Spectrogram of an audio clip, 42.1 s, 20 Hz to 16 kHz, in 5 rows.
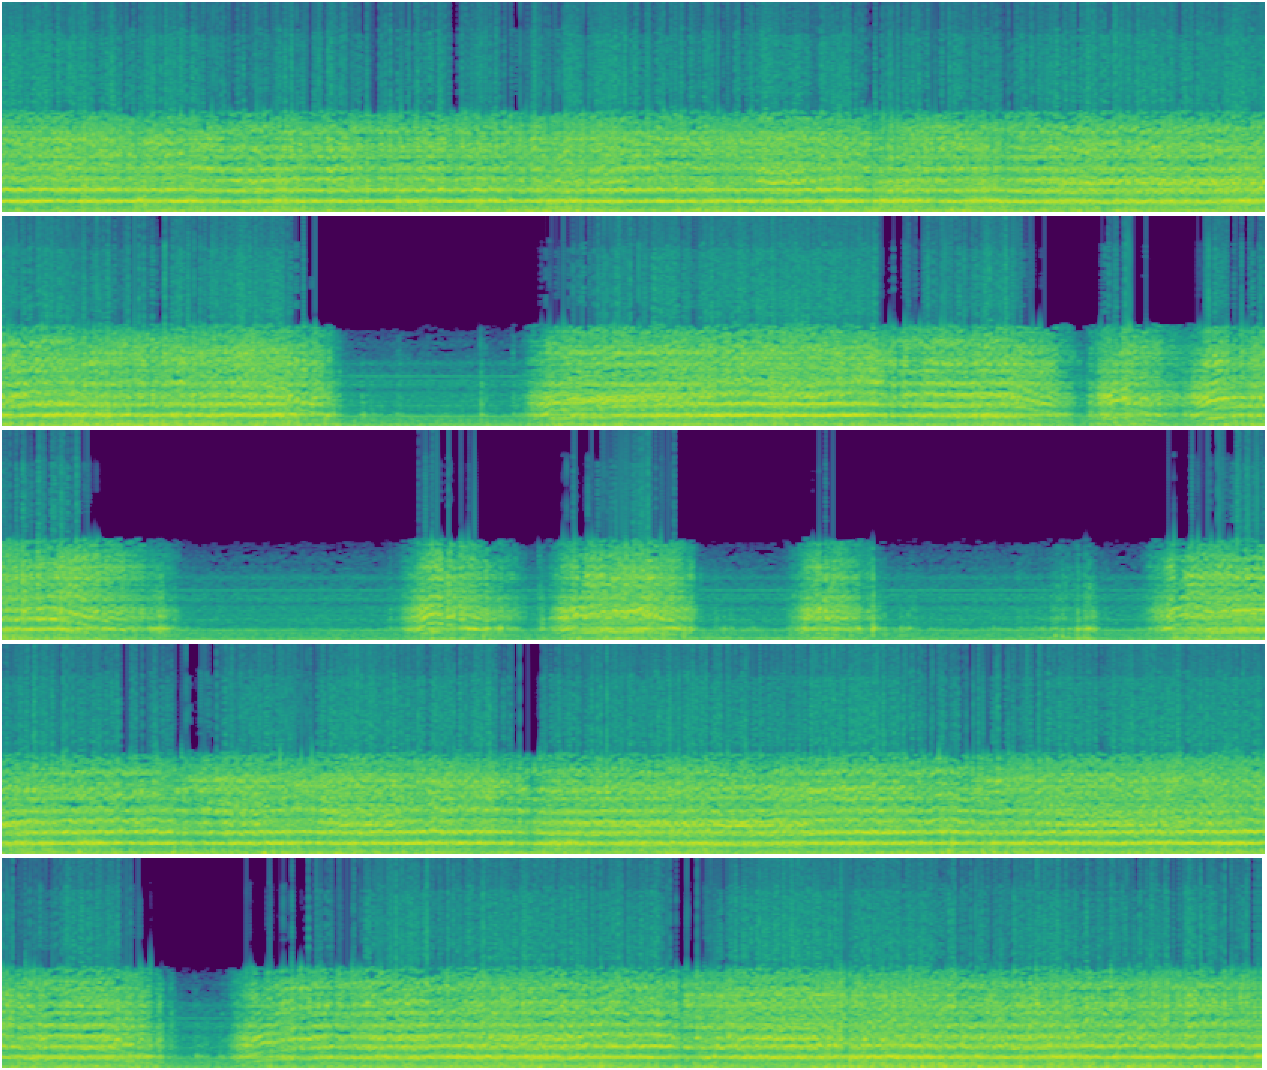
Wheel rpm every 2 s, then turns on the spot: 230, 230, 230, 220, 220, 70, 170, 160, 120, 10, 70, 10, 130, 220, 220, 220, 210, 120, 220, 220, 220.
10-12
